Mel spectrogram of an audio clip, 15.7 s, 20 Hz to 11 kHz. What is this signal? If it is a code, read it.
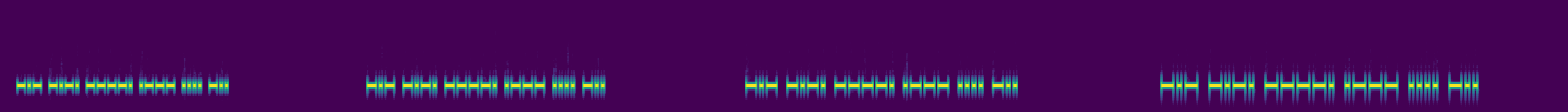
Morse code, heard as a keyed tone, about 37 wpm, 700 Hz. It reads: KC9JHD KC9JHD KC9JHD KC9JHD
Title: Speed Racing - USA 2x3 Call Signs 30wpm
